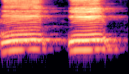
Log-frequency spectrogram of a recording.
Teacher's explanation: छोटी ई और बड़ी ई ये तालु से होता है, ई ये तालु हो रहा है।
